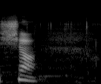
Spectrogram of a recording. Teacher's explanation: शा में हमारे तालू से हमारी जीभ हमारे मुख के ऊपरी हिस्से तालू से क्या कर रही है? संघर्ष कर रही है शा को बोलने में। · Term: ऊष्म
